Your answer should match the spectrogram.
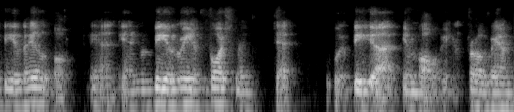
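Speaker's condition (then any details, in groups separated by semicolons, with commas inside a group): Parkinson's disease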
